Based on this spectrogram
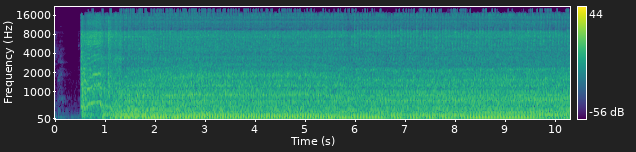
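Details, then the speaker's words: DR all-terrain mower, Kawasaki FV420V engine, first start after sitting for years: fires and runs loud, raspy and uneven on choke amid heavy smoke, dumping fuel from a disconnected hose; briefly ran without choke. "it ran y'all probably noticed but it's dumping fuel out of a hose"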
